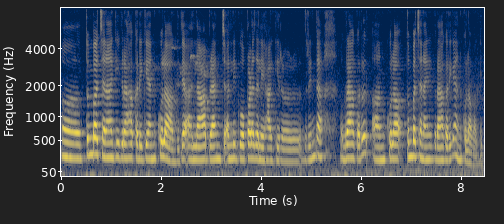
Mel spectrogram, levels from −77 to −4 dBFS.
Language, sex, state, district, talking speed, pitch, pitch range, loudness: Kannada, female, Karnataka, Shimoga, 120 wpm, 210 Hz, 195-225 Hz, -16 LUFS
